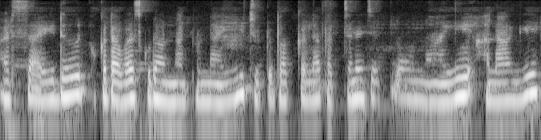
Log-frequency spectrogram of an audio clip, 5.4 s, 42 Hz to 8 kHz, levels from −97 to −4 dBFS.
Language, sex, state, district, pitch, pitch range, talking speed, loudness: Telugu, female, Andhra Pradesh, Chittoor, 190 Hz, 180-200 Hz, 135 wpm, -20 LUFS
